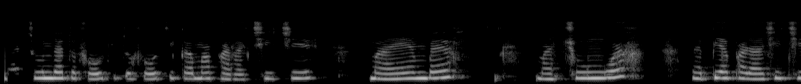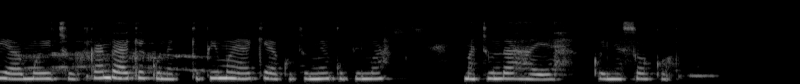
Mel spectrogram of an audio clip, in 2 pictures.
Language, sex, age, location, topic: Swahili, female, 18-24, Nakuru, finance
